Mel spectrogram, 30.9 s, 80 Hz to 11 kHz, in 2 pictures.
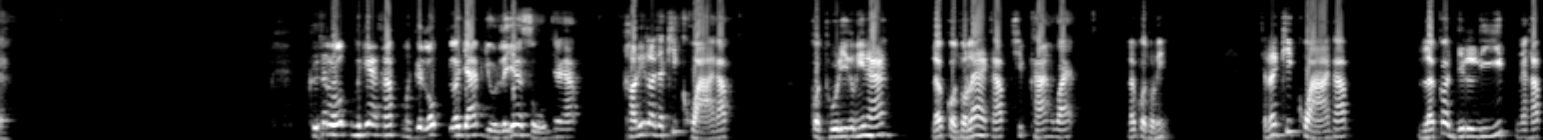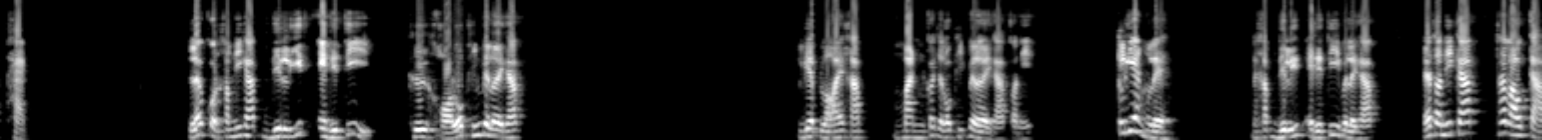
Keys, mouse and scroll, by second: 0.0 click, 1.4 shift+click, 8.3 click, 9.5 click, 11.8 shift+click, 13.7 right click, 16.5 click, 18.3 click, 22.1 click, 24.3 click, 24.7 click, 28.0 click.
